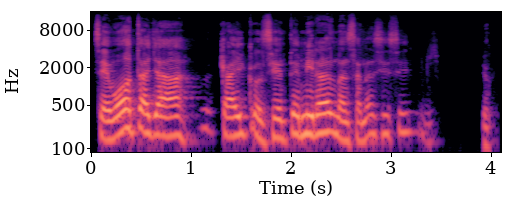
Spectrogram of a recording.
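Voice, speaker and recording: A middle-aged man leads a master class by telling a fairy tale. His voice sits a little high for a man but sounds warm and mellow, and he keeps checking that his listeners follow. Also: moderate pace. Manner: animated storyteller with tag questions. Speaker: astrology and psychology teacher. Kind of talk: master class storytelling lecture.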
